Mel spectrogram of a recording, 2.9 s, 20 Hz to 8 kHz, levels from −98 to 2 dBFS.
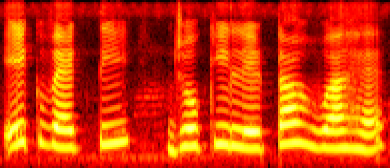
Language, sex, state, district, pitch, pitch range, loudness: Hindi, female, West Bengal, Alipurduar, 305 Hz, 275-345 Hz, -16 LUFS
